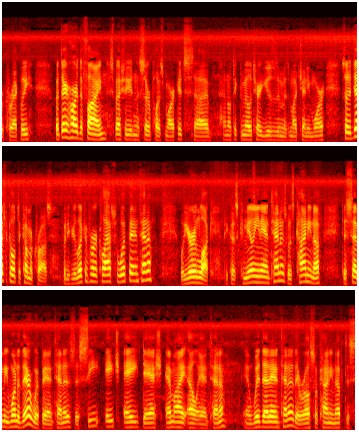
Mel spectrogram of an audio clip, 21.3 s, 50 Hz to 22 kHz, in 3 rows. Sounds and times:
Speech: 0.0s - 21.2s.

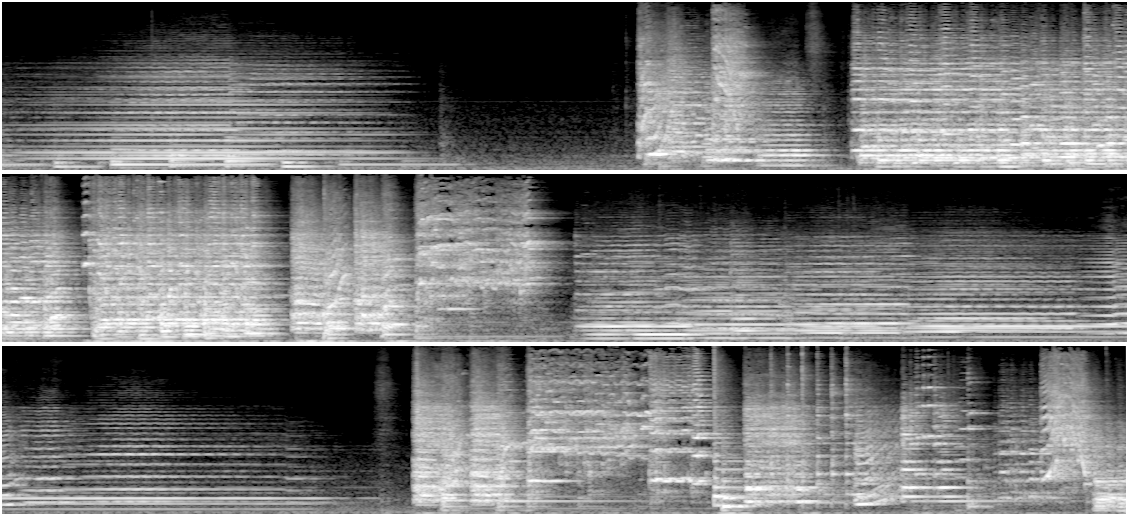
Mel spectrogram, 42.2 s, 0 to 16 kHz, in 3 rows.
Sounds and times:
Violin, fiddle: 0.0s - 5.1s, 7.9s - 32.2s, 33.2s - 42.1s
Orchestra: 0.0s - 5.4s, 7.9s - 42.1s
Cello: 0.0s - 5.6s, 7.8s - 42.1s.

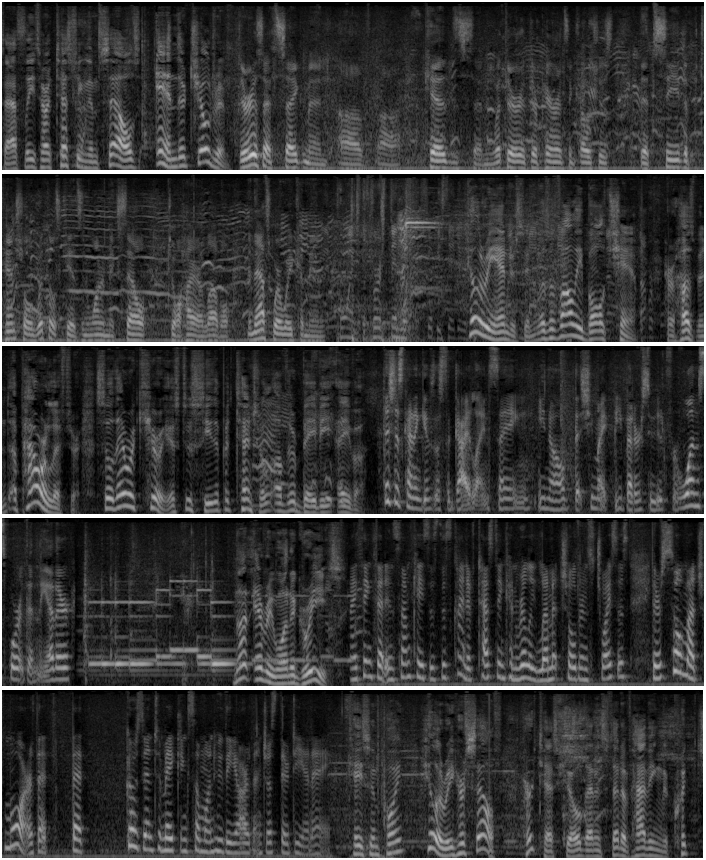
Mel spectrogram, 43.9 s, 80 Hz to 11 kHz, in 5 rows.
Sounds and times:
Music: 27.3s - 30.8s, 39.2s - 41.7s.

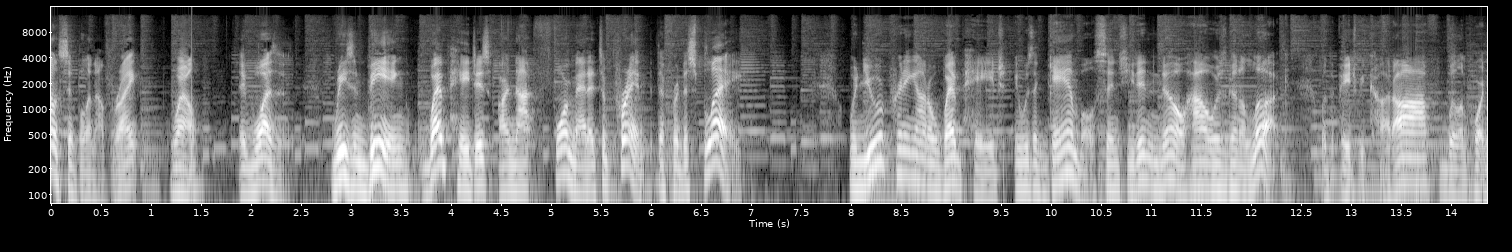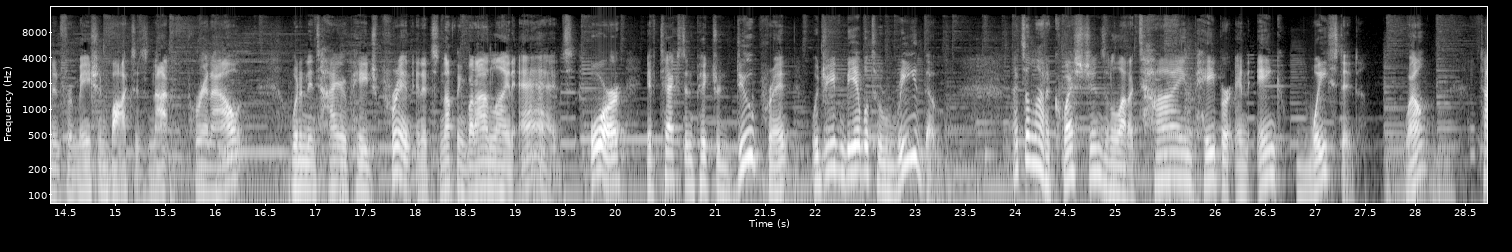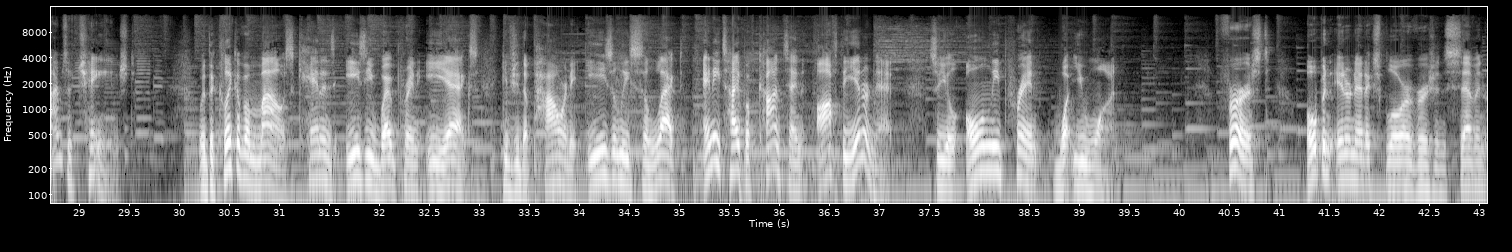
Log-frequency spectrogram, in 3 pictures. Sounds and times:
Speech: 0.0s - 6.9s, 8.0s - 23.3s, 24.0s - 29.6s, 30.2s - 39.4s, 40.4s - 43.0s
Music: 0.0s - 43.0s.

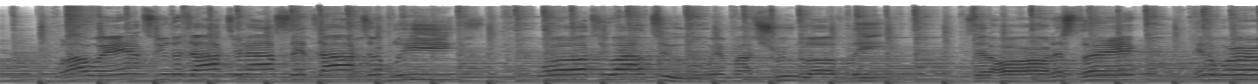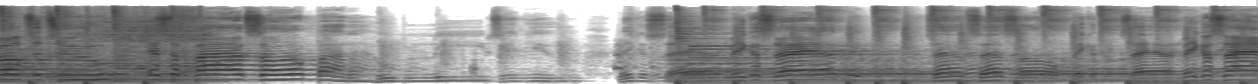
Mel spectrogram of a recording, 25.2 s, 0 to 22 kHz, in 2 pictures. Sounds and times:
Music: 0.0s - 15.0s, 19.2s - 25.1s.

